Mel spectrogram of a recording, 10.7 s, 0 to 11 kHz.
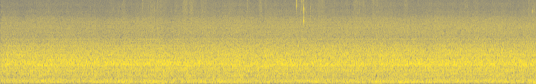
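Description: Steady road and wind noise inside the cabin of a Tesla Model 3 Performance cruising at about 65 mph on 20-inch wheels. It is an electric car, so there is only tyre roar and wind rush with no engine note.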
